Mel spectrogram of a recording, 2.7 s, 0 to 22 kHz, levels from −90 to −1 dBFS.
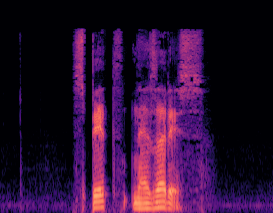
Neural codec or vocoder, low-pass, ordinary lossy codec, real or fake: vocoder, 44.1 kHz, 128 mel bands, Pupu-Vocoder; 19.8 kHz; AAC, 32 kbps; fake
